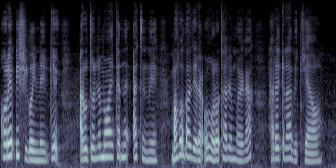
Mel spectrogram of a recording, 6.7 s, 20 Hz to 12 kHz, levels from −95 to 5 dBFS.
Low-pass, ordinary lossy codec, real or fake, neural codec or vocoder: none; none; fake; codec, 24 kHz, 1 kbps, SNAC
